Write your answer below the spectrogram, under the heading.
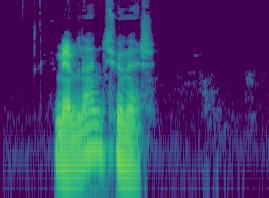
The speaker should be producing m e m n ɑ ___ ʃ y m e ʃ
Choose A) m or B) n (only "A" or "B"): B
